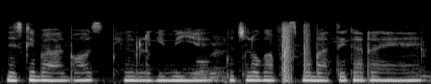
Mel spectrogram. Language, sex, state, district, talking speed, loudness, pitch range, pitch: Hindi, female, Uttar Pradesh, Lalitpur, 210 wpm, -22 LUFS, 180-185 Hz, 180 Hz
